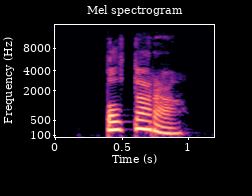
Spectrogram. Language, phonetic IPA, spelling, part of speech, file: Russian, [pəɫtɐˈra], полтора, numeral, Ru-полтора.ogg
- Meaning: one and a half (1½), sesqui-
